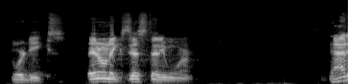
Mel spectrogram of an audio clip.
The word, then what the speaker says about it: Nordiques: I think it was Quebec, and it's pronounced Nordiques. Nordiques.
